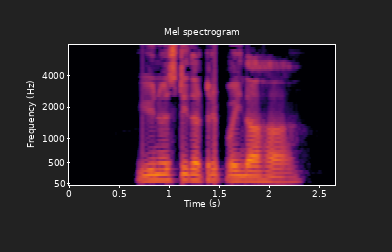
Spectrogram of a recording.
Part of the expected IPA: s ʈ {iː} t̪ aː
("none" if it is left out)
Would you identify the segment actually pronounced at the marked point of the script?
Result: iː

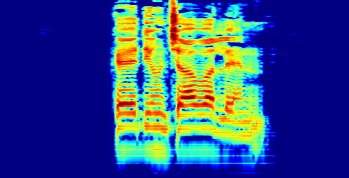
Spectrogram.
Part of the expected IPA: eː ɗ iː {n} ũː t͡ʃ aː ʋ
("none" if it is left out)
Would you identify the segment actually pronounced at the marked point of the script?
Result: none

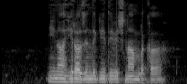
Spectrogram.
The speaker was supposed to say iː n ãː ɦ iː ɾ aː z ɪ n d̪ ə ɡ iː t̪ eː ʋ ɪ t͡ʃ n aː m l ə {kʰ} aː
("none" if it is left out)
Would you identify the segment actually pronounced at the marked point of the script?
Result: kʰ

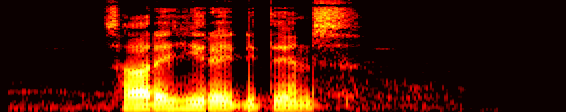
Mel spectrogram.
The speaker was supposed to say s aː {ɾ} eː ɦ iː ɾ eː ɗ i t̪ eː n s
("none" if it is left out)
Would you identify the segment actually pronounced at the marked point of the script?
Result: ɾ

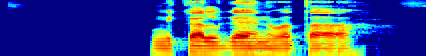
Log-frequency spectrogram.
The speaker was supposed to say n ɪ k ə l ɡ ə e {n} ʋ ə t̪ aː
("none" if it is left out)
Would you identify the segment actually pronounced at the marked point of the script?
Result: n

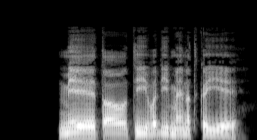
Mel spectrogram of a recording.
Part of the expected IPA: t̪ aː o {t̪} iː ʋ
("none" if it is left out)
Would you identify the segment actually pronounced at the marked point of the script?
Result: t̪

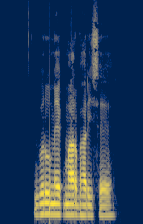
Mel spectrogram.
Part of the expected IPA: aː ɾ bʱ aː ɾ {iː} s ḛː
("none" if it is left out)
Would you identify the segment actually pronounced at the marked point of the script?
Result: iː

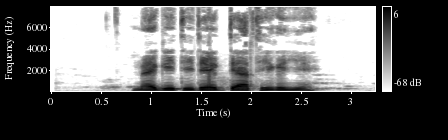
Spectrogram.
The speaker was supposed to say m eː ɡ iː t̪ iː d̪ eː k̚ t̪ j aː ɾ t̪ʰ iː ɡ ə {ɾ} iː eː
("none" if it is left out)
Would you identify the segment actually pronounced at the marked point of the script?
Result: none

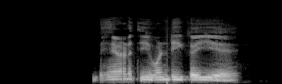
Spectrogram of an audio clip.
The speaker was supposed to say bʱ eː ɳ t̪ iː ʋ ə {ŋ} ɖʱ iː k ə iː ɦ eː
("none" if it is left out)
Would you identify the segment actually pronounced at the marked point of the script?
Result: ɳ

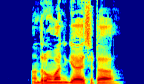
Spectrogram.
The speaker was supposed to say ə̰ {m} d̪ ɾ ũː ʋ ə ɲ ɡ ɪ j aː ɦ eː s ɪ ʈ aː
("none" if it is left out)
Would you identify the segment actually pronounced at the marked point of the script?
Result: n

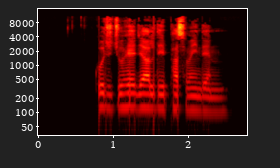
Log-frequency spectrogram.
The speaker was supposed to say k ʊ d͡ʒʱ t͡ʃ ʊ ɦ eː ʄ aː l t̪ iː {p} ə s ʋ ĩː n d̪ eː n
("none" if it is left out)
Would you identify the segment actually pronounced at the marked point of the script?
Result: pʰ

